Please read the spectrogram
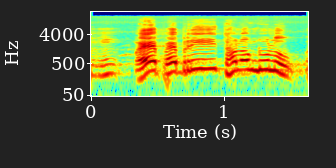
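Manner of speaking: high, loud call for help; urgent mock call to a helper. Assistant calls helper about smelly child, calling out.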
